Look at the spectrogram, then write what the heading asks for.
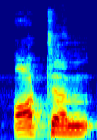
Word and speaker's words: autumn: Rule, the letter N is not pronounced, comes after M at the end of a word.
